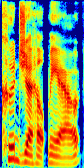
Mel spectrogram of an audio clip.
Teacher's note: Sometimes sounds blend together like the D and Y and could you making a J sound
